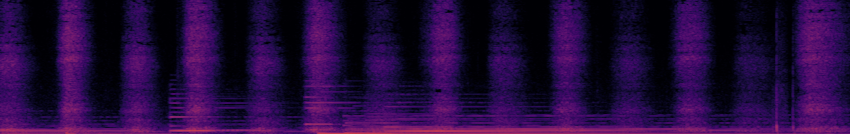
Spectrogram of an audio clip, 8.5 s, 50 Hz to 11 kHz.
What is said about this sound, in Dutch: Dus je buigt het rechterbeen en pakt deze met beide handen vast, waarbij je wervelkolom recht houdt en je borstkas breed en vooruit. Doe nu in deze houding 7 bastrika's. Komt-ie.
